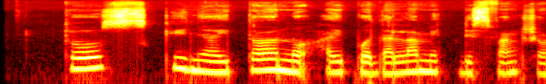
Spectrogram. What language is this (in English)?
Kalenjin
